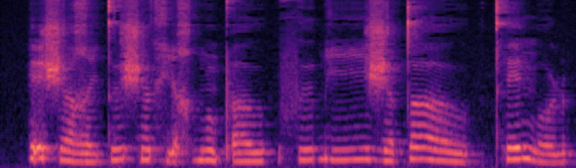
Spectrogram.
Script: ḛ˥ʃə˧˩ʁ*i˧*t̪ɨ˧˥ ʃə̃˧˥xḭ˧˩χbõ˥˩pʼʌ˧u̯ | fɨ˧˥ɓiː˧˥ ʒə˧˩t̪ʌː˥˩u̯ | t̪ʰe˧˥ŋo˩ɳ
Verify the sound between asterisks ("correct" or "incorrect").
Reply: incorrect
